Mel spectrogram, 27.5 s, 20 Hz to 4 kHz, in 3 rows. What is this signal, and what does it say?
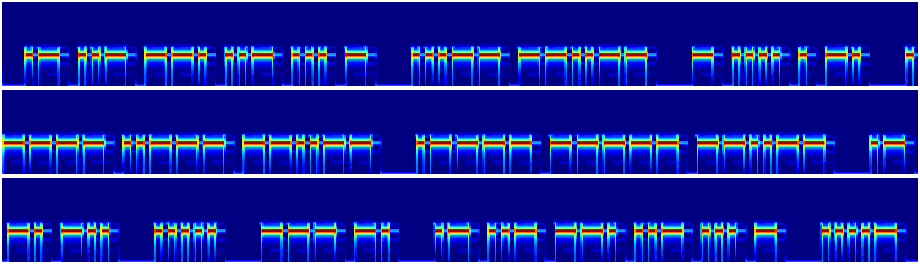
Morse code, heard as a keyed tone, about 18 wpm, 750 Hz. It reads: AUGUST 3, THEN 12, 10, AND 5 ON AUGUST 4
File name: Archive / 18 WPM / 18WPM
